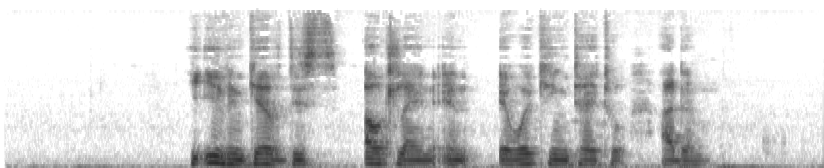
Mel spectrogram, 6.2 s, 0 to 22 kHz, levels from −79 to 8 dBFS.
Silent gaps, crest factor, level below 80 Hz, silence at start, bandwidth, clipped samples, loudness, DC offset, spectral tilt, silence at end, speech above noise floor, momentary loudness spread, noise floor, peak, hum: none; 18 dB; -40 dBFS; 0.6 s; 17 kHz; under 0.1%; -16 LUFS; under 0.1%; -5 dB/octave; 0.5 s; 31 dB; 9 LU; -46 dBFS; 0 dBFS; none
